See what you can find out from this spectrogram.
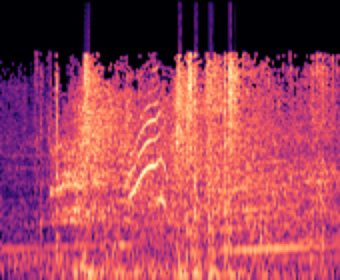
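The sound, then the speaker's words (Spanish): A car swerves off the road onto a dirt track between cornfields: a loud, rough engine roar with rumbling tire and gravel noise that holds steady throughout. “Cortés sale de la carretera y conduce por un camino entre maízales, sonriente.”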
